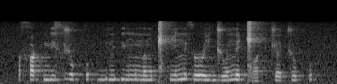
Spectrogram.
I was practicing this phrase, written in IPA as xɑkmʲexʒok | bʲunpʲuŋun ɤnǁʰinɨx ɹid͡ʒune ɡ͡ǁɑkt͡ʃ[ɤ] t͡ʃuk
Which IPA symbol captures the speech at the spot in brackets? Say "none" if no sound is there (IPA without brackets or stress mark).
ɤ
